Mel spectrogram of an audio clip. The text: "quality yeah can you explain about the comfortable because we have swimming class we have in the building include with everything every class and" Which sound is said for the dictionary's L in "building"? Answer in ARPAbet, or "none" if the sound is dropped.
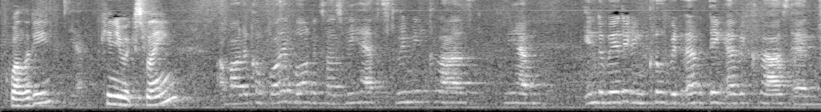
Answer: none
